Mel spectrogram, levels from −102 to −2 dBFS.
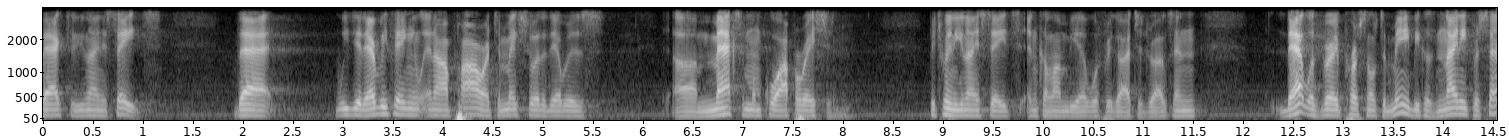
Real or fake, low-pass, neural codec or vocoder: real; 3.6 kHz; none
